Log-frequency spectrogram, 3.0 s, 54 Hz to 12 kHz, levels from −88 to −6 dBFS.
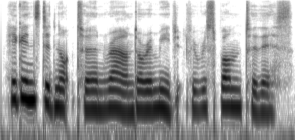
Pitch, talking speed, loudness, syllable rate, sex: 190 Hz, 205 wpm, -17 LUFS, 5.6 syllables/s, female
